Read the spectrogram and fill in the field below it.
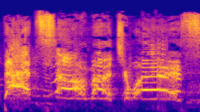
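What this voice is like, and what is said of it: Shouting. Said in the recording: “I'm yelling into the mic”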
